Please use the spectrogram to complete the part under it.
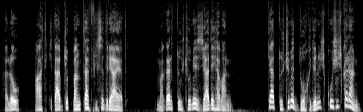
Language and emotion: Kashmiri, angry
